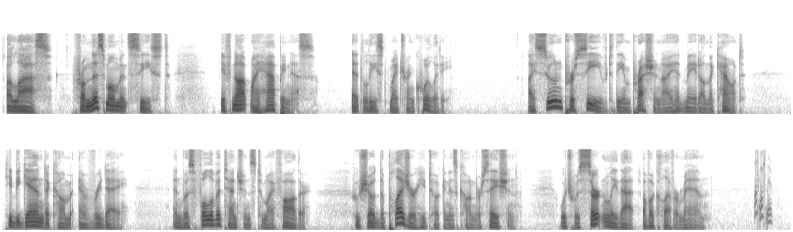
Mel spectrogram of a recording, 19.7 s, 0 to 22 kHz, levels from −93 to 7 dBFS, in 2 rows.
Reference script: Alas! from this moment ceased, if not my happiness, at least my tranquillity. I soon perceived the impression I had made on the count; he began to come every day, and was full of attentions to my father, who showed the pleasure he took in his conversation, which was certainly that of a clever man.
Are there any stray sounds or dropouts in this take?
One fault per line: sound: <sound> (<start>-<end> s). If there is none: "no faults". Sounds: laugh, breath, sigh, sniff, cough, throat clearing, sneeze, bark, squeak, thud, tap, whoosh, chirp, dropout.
sound: chirp (19.3-19.5 s)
